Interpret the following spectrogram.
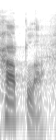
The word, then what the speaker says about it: Halla: narradora, cujo nome é Hatla. É assim? Você que acabou de me ensinar aqui como pronunciar. Os islandeses diriam assim. Está escrito Halla, H-A-L-L-A, mas é Hatla.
